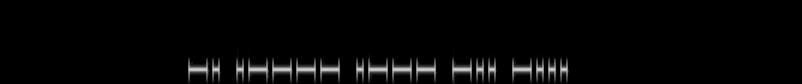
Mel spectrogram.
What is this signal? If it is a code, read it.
Morse code, heard as a keyed tone, about 20 wpm, 700 Hz. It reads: N1JDB
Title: USA Call Signs - 5 Characters - Repeated 2x - 20wpm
